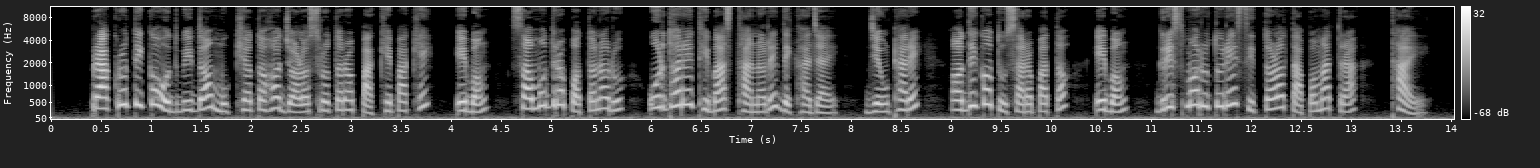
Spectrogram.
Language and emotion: Odia, neutral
